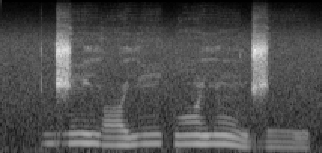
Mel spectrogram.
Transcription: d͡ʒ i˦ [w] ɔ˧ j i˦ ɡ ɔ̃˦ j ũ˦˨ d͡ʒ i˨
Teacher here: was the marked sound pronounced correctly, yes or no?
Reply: no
